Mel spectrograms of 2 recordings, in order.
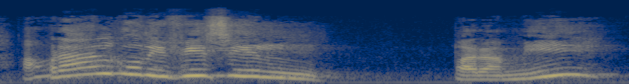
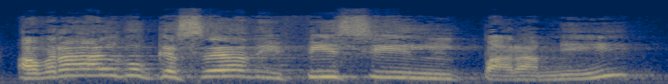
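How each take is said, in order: First: Algo raised high and slow; stress on algo. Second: Drawn out and louder, each word weighed; slow, heavy question with a stretched habrá; slow emphatic question. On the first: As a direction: lift algo high and drag the question. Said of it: "A ver". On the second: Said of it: "Fíjate lo que dice Dios". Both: Shown as a demonstration.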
